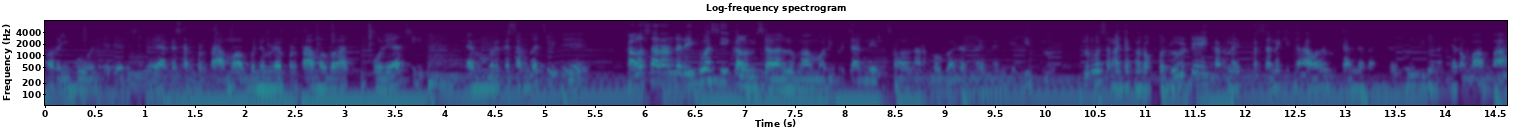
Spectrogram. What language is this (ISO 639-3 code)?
ind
